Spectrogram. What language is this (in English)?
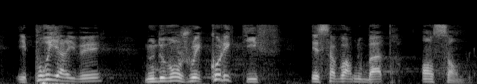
French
